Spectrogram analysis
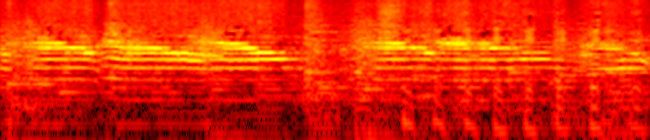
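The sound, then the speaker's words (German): A cat meows loudly and insistently in a drawn-out, wavering cry, then continues with a few shorter, rising yowls. The sound is clear, with no talking. “Seit Corona legen sich sehr viele Leute Haustiere zu, ne? Kätzchen zum Beispiel. Ja, es wird mal wieder Zeit für Katzen-News.”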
